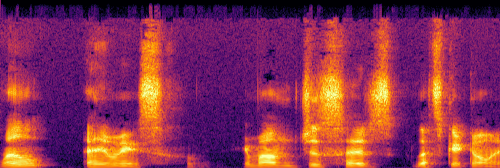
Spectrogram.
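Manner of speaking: ordinary delivery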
